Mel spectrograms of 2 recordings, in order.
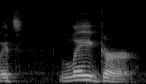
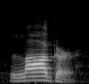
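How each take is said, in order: First: The first vowel is a long A sound. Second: The first vowel sounds like a short O. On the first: The speaker calls it wrong. "you might say, oh, it's lager" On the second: The speaker calls it right. "The A is not a long A here. It's more like a short O"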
